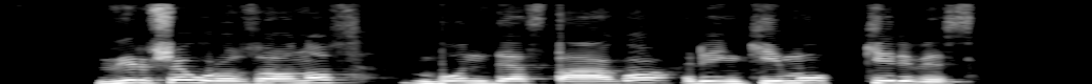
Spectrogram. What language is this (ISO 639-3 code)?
lit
